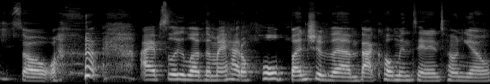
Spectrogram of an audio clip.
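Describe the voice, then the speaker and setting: Speaking at a medium pitch with ordinary pitch variation, a woman is heard over noticeable background noise. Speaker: vlogger, military wife and mom. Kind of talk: casual vlog talk to camera. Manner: chatty, filler words.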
